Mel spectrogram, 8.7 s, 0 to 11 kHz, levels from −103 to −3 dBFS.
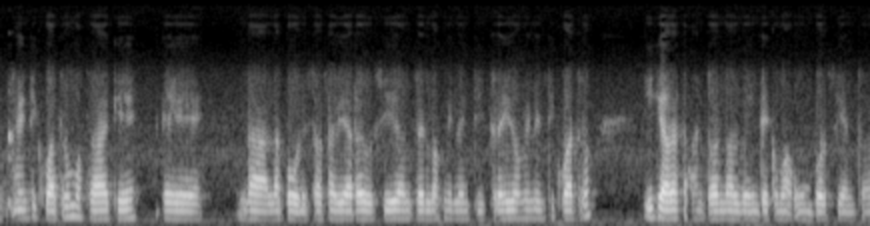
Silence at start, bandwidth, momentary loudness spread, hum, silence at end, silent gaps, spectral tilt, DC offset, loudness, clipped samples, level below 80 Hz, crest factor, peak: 0 s; 4.1 kHz; 9 LU; none; 0 s; none; -9 dB/octave; under 0.1%; -26 LUFS; under 0.1%; -66 dBFS; 20 dB; -6 dBFS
